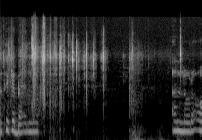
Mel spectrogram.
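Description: Plastic packaging crinkles and rustles under fingers.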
